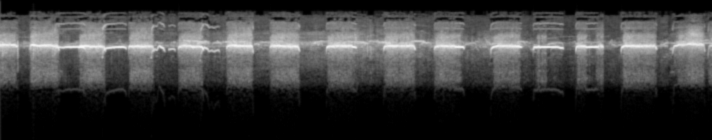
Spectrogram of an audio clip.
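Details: Central Sulawesi swiftlet roosting call: a steady series of high, hissing, buzzy chirps, each under a second, repeated about once a second, with a thin whistle that sometimes slides upward or downward.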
